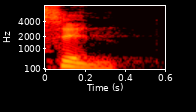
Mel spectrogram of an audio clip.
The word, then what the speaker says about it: Tsin: This desert of Sin here had nothing at all to do with it being a morally bad place, because sin comes from the Hebrew word spelt T-S-I-N, pronounced sin.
